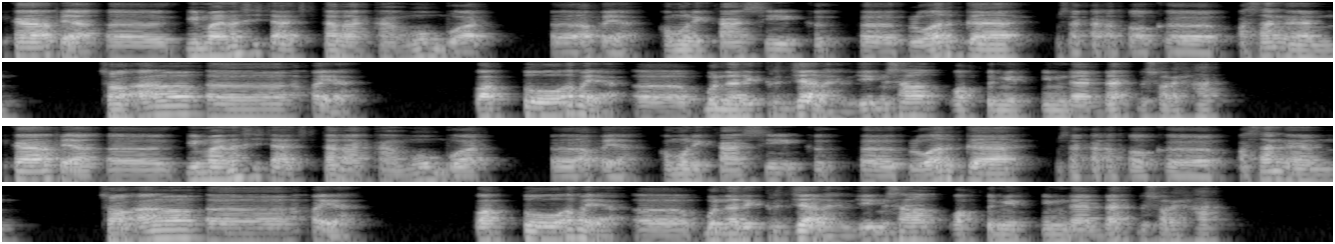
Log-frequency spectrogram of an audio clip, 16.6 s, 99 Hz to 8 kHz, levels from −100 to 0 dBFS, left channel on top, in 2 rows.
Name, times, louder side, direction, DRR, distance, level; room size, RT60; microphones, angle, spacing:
voice 1, 0.1-3.0 3.4-6.4 6.7-8.3 8.9-10.5 11.3-15.9, left 1 dB, 5° left, -6 dB, 3.6 m, -27 dB
16.0 x 6.6 x 2.4 m, 0.24 s
head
